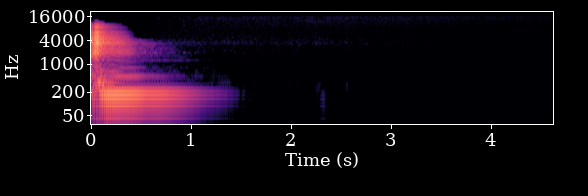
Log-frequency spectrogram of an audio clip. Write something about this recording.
Dist Chr EMj up pm
A (5th) string 7th fret, D (4th) string 6th fret, G (3rd) string, 4th fret. Up strum. Palm muted.
rhythm-guitar, distorted, distortion, distorted-guitar, guitar, rhythm, guitar-chords, chords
